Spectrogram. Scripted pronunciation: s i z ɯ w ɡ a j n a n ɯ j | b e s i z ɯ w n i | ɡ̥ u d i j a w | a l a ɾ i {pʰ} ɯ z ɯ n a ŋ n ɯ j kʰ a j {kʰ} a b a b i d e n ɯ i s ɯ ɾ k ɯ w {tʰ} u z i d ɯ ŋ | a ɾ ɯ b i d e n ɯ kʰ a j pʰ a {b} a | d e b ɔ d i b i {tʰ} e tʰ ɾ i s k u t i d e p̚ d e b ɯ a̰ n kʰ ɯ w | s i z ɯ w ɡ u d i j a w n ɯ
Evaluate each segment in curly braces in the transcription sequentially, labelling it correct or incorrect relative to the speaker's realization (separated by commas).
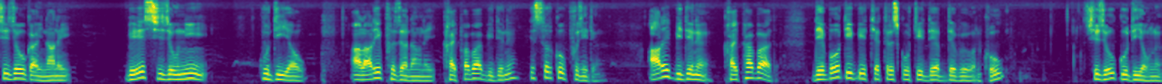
correct, incorrect, incorrect, correct, correct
